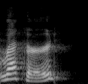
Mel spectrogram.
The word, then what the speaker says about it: record: Here, the re is the primary stress, as in red. Curd, or it's a world record, right? Same pronunciation. Record, or I need to record it. R, then it's a schwa. Cord. All of a sudden, it's an aw sound, as in four. Record, right? In record, it was schwa. You couldn't hear an aw sound. But here, record. See how it works?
